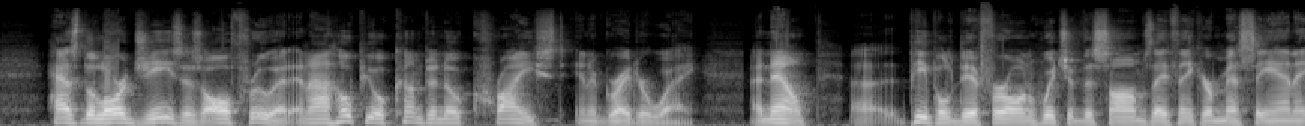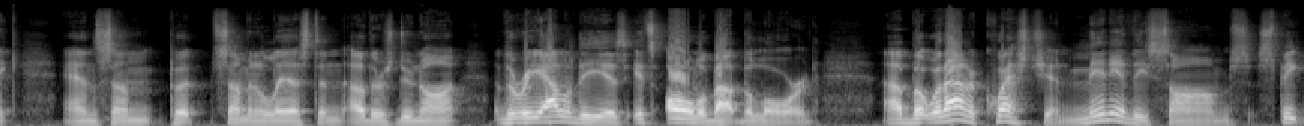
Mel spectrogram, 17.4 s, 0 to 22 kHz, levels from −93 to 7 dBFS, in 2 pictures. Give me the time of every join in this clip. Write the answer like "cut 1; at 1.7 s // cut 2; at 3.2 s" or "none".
cut 1; at 4.9 s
